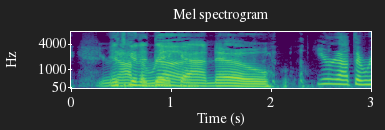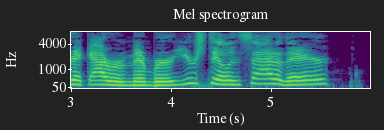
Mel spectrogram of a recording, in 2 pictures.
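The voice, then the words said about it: Imitated character with Southern drawl. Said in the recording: “That's my Morgan impression ... Your Morgan sounds more like Trace Atkins. I mean, it sounds more like Toby Keith ... super cool Southern accent”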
